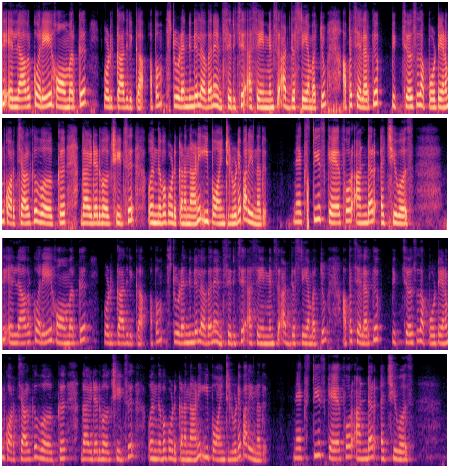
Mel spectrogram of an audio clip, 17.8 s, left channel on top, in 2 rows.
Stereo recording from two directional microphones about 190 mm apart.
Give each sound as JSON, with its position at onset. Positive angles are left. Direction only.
{"t": 0.0, "sound": "speech", "side_deg": 50}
